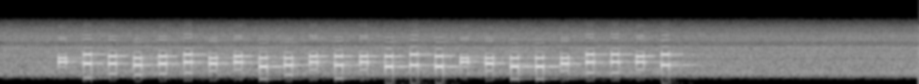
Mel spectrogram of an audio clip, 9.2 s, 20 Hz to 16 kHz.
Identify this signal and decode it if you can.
DTMF, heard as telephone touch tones, dialled by machine, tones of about 80 ms, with a squelch burst at the end and room echo. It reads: *9848#7014050262*7117##06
